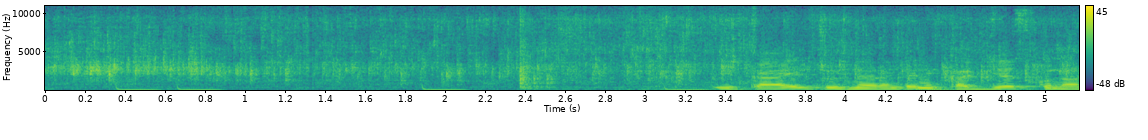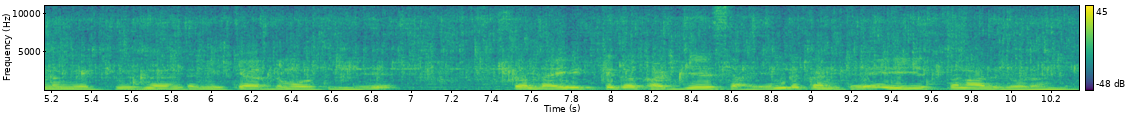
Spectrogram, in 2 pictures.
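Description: Oil sizzles gently in a pan.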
